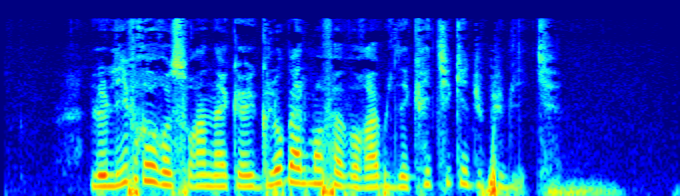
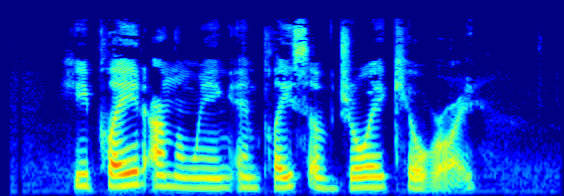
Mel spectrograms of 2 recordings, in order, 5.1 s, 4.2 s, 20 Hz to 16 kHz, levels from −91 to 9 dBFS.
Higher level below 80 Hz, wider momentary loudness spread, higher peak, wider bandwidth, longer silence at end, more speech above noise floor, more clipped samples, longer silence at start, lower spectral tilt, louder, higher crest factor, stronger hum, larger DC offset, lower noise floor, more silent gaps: first, -34 dBFS vs -78 dBFS; first, 17 LU vs 13 LU; about the same, -2 dBFS vs -4 dBFS; about the same, 11.5 kHz vs 11.5 kHz; about the same, 0.6 s vs 0.7 s; about the same, 41 dB vs 40 dB; neither; first, 0.7 s vs 0.55 s; first, -7 dB/octave vs -4 dB/octave; first, -20 LUFS vs -24 LUFS; about the same, 18 dB vs 20 dB; neither; neither; second, -60 dBFS vs -64 dBFS; neither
